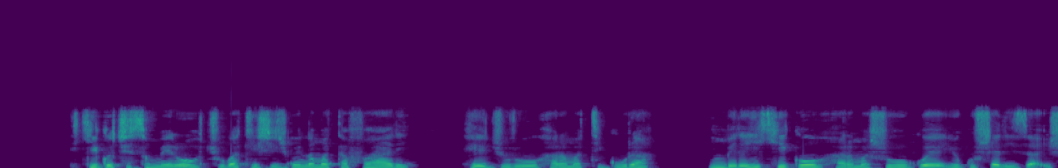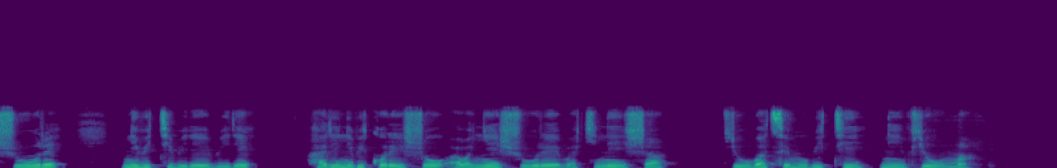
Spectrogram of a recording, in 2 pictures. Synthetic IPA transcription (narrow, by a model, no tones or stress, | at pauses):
ikʰiɡo̞t͡ʃiso̞me̞ɾo̞t͡ʃuːβakʰiːʃid͡ʒɡwe̞namatafaːɾi | he̞ːd͡ʒuɾuhaɾamatʰiɡuɾa | imbe̞ɾe̞jikʰiɡo̞haɾamaʃuːɡwe̞joɡuʃaɾiza̰ʔḭʃuːɾe̞ | niβitʰiβiɾe̞βiɾe̞ | haɾiniβikʰo̞ɾe̞ʃo̞a̰βaɲe̞ːʃuːɾe̞βakʰiniːʃa | vjuːβat͡se̞muβitʰinivjuːma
